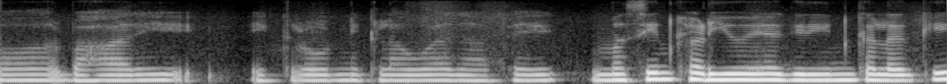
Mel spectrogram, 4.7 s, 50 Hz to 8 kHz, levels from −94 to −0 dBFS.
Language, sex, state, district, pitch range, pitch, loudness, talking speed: Hindi, female, Bihar, Patna, 195-205 Hz, 195 Hz, -15 LUFS, 225 wpm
